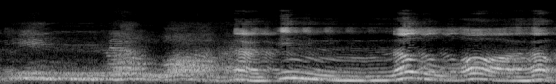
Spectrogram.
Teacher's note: تجاورت النون مرققة مع اللام مفخمة لإسم الجلال، لأن اللام مسبوقة بالفتح، فأقول إن الله ولا أقول إن الله جماعة.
